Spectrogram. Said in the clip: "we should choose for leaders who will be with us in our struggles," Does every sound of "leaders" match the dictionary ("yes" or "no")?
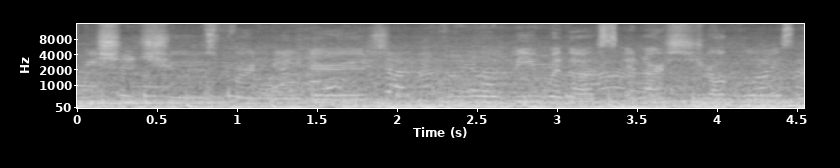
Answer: no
